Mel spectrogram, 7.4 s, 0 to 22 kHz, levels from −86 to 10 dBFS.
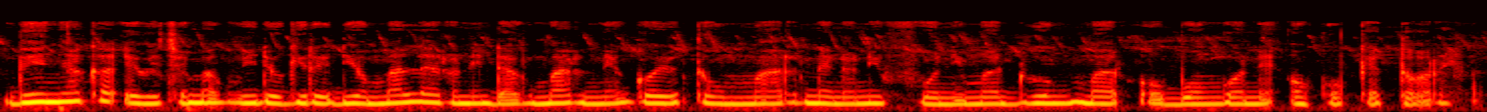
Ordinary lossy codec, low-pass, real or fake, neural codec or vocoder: MP3, 64 kbps; 10.8 kHz; real; none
